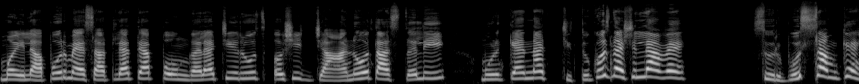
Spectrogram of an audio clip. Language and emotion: Goan Konkani, happy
